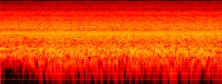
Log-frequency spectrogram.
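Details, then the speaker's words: Furnace after igniter and exhaust motor (bad bearing) replacement and flame sensor cleaning, powered on: steady even whir with constant mid-pitched hum, no scraping or wobble; draft inducer motor running normally. "once the furnace turns on you will hear the exhaust motor spin indicating everything is working correctly"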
